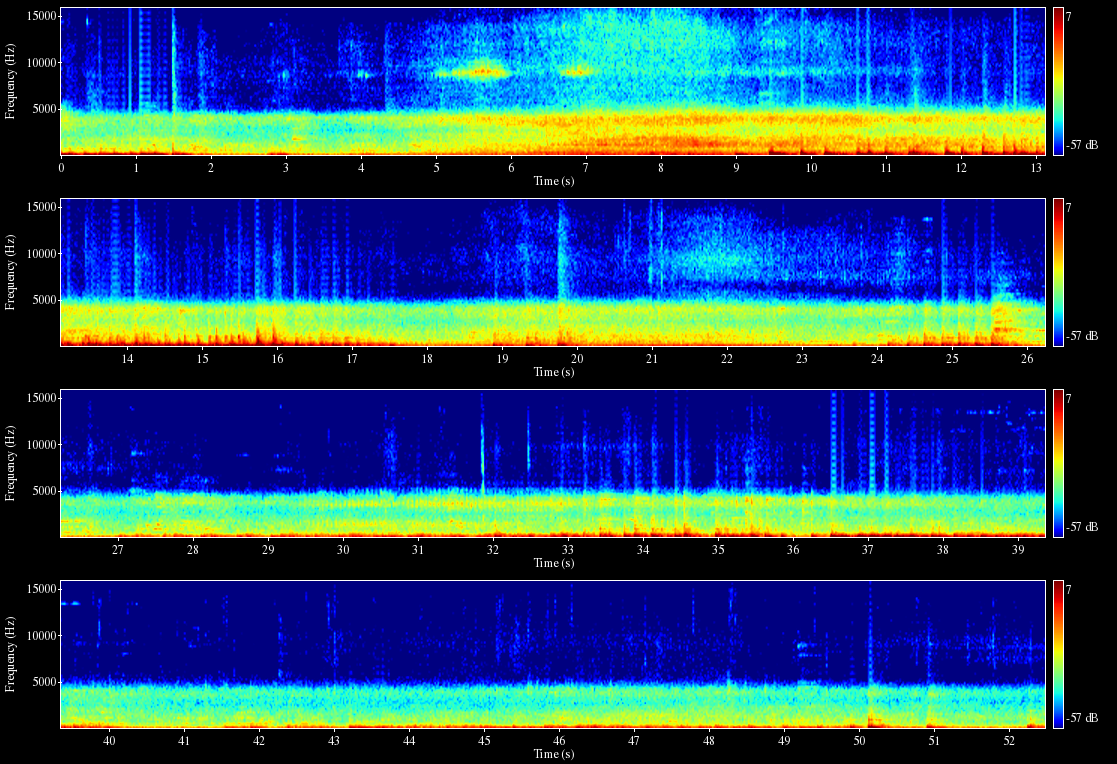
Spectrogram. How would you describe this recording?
A group of students in front of the temple square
